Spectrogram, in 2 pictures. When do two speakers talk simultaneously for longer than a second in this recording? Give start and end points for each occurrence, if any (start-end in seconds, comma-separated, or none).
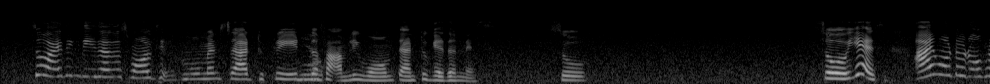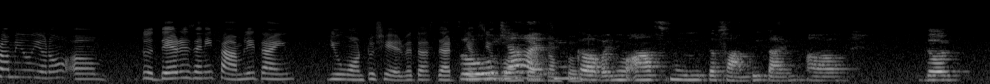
14.5-15.8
